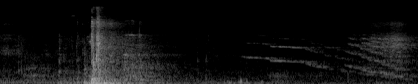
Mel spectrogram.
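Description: A wooden door being moved by hand: a thud about a second in, then a squeak that falls steadily in pitch near the end.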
